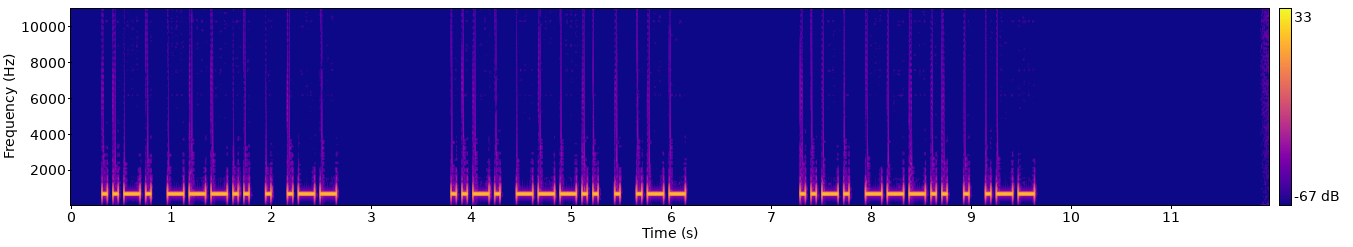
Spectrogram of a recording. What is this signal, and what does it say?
Morse code, heard as a keyed tone, about 21 wpm, 700 Hz. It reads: F8EW F8EW F8EW
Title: DXCC-100 Call Signs - 4 Characters - Repeated 3x - 22wpm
